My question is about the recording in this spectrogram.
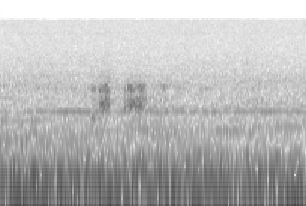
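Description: A steady low hum fills a pause in the talk. Two short calls, about a quarter second apart, come just under a second in.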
